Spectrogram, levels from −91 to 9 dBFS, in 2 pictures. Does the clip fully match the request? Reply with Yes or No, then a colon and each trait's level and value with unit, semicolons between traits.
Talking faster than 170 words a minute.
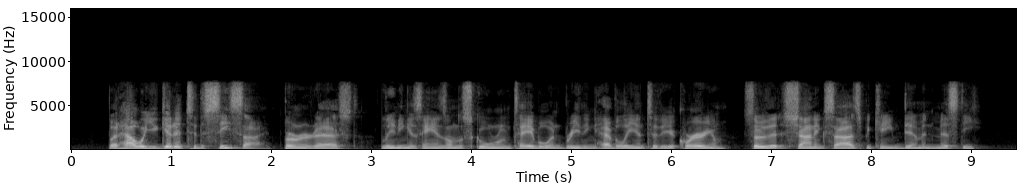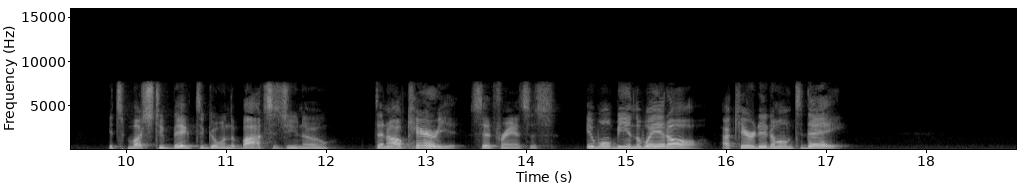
Yes: average, 195 wpm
